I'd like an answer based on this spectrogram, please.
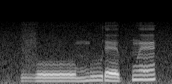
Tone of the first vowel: low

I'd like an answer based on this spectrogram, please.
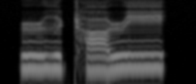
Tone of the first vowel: low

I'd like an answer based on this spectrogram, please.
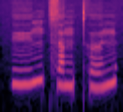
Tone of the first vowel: rising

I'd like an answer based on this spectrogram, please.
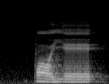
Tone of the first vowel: falling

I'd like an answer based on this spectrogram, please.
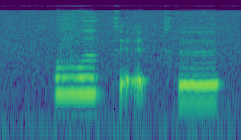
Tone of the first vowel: high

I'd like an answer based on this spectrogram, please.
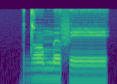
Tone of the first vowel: high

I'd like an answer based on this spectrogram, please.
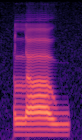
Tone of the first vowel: high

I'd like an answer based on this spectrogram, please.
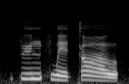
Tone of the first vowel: high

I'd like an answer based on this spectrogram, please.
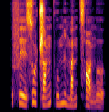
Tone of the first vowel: falling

